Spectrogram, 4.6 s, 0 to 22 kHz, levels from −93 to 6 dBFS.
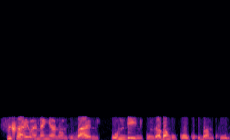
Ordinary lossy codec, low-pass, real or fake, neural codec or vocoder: none; 3.6 kHz; fake; vocoder, 44.1 kHz, 80 mel bands, Vocos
